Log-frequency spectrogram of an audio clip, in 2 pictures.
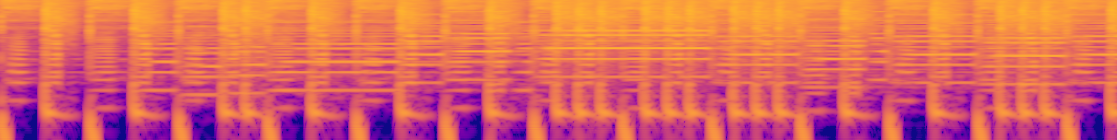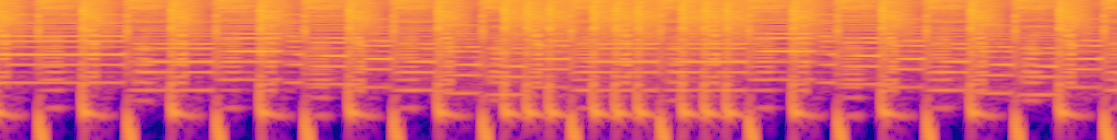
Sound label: German Polka; Maamme Laulu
